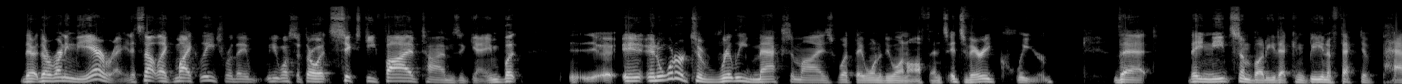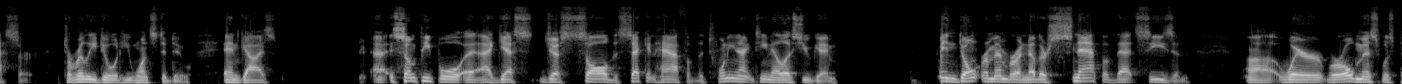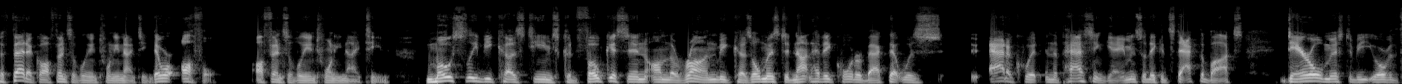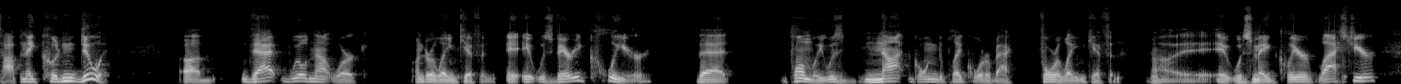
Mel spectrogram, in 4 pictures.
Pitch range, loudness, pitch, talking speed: 105-135 Hz, -21 LUFS, 115 Hz, 185 wpm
